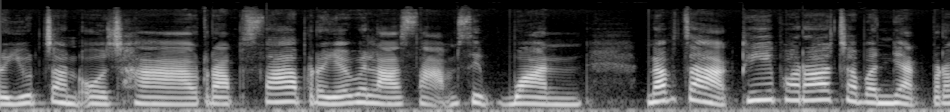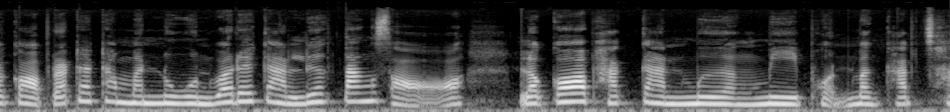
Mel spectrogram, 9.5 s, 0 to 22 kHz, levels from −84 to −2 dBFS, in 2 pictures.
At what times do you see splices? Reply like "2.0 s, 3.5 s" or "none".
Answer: 6.7 s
